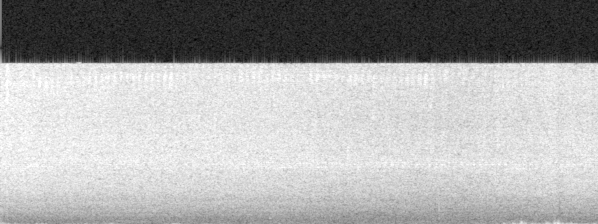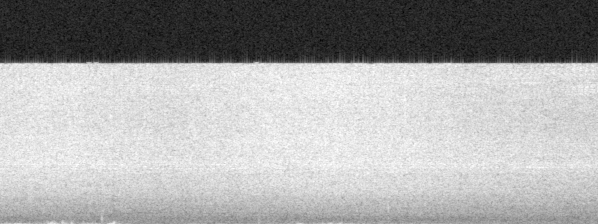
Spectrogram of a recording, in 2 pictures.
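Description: Steady outdoor hiss with a few low thumps and rustles, and no animal calls.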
